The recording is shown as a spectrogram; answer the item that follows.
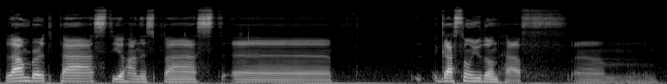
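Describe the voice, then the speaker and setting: A man's voice: on the low side, very slow, smooth. A man narrating as game master of a tabletop game, rambling with many fillers and restarts.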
